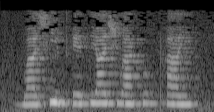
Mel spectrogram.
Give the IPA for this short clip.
ba˧ ɕĩ˥˧t̪ʰe˧sja˦ ɕwa˦ku˦ pʰa˦j

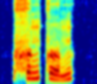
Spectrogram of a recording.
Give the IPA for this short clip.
xʊ˧˥ŋkʊ˨˩˦ŋ

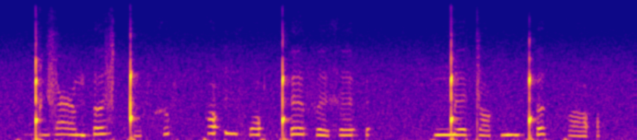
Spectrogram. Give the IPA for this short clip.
ɡ͡ǃi˧z ʕɔ˧mʔɜ˦zɡ͡ǃɑ˨f xə˦fkːɒ˦ʔi˦˨fɔ˧ʔ ǃʼɛ˦fɛ˨xɛ˧ʔ | ŋ͡ǃɛ˧tɒ˨xi˧m ǃʼɜ˦kːɒ˨ʔ

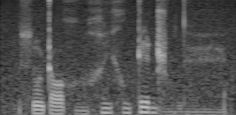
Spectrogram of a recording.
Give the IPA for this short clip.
sũ˨ʈɔ˨ xɔ̤˨ χi̤˦xṳ˦ʈi˦ ɖ͡ʐɔ̤˨dʱæ̤˨

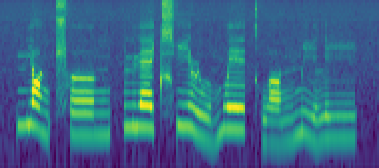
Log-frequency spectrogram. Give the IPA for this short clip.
mjɑ˥˨ŋ ʈ͡ʂʰɤ˦ŋ | lɥɛ˦t͡ɕʰi˦ɻu˨˩mwe˦ɪ̯ kʰwɑ˨˦ŋmi˥˨li˦

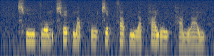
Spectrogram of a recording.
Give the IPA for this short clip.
t͡ɕʰiː˧klo˦˥m t͡ɕʰe˥˩k̚ma˨˩p̚huː˨˩t͡ɕe˥˩k̚ sa˥˩p̚mi˨˩a̯ pʰa˥˩jwi˨˩t̚ ha˨˩nla˧j

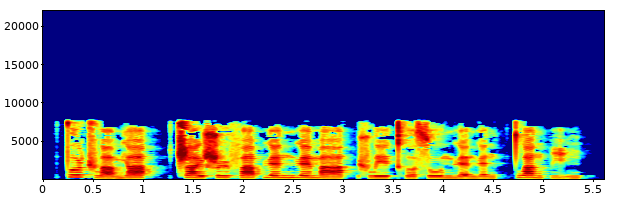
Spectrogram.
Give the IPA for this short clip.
t̪ɤ˥ ʈ͡ʂwä̰˨˩mjä˥ | ʈ͡ʂa˥˩ɪ̯ʂɻ̩˥fä˥ pɥɛ˥nn̪ɥɛ˥mä˧˥ | ʂwe˧˥ɪ̯kʰɤ̰˨˩ so˥˩ʊ̯n̪ɥɛ̰˨˩n̪ɥɛ˦n | t̪wa˥˩npḭ˨˩˦ŋ

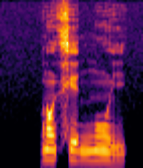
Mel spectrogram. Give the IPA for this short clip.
ɾõxʲeŋũj

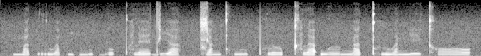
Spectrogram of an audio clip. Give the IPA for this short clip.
ma˨˩t̚ru˩˦a̯pi˨˩ʔmu˨˩ʔ boː˦˥k̚pʰlɛː˧di˥˩a̯ | t͡ɕa˧ŋkʰwu˨˩ʔ pʰlɤː˦˥p̚kʰla˥˩ʔwɤː˧ ŋa˥˩t̚pʰlu˧a̯ ŋeː˩˦kʰɔː˦˥

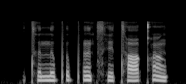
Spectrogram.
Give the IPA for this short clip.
tʰənəpʼə pʼə̃t͡sʰe tʰɑqʰũ

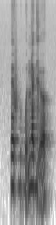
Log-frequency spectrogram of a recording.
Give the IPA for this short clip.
efbəɡ͡bə̰ɲa ɡʲə̰

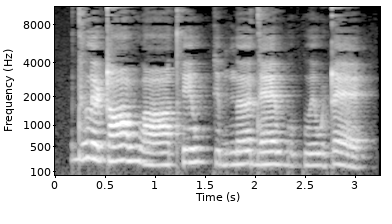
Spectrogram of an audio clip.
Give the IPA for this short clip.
də̤ləː ʈɑːv wɑː t̪ʰɪːwkːɪb ŋəː dɛːvɡʷʌ kʷɪːwə̤ʈɛː

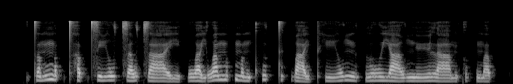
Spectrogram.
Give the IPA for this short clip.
t̪ɐ˨˥mŋɐ˧p̚ t̪ʰɐ˨p̚t͡siː˨˧w t͡sɐ˨˥wt͡saː˨˩j | wɐ˨˩jwɐ˥m ɐ˥p̚mɐ˨mkʷʰɐ˥t̚ t̪ɪ˥k̚waː˨˩j pʰiː˨˥w n̪ɵ˧t̚ luː˧jaː˨˧wn̪yː˨˧ laː˨mkʊ˧k̚mɐ˨p̚

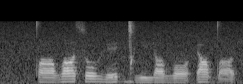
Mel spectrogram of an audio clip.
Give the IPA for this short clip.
tˤa˨ɐ̯ðˤe˦so˦ ɣe˨˦ɡ͡ǀi˨jɪ˨ ðˤo˨ʔɛ˦dˤʊ˨

